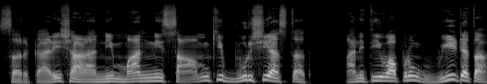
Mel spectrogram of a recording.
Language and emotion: Goan Konkani, disgusted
